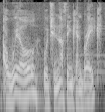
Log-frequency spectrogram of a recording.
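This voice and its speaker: A man hosting and narrating a radio drama in a grave, measured, rhetorical manner. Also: mid-range voice, lively intonation. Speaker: host and narrator. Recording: muffled vintage radio broadcast. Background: background music.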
